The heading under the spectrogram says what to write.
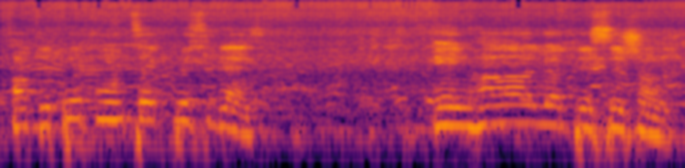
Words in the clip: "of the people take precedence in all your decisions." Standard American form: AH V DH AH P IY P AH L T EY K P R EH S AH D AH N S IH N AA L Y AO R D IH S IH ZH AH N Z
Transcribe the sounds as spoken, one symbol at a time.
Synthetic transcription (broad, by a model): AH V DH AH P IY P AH N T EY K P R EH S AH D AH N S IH N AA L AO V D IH S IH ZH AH N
